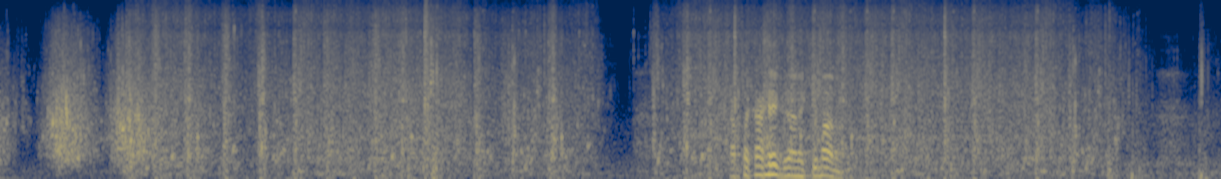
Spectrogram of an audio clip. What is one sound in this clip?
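Water splashes and swishes as someone wades through reeds.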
